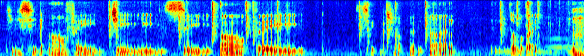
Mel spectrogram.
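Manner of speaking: barely audible breathy whisper of the code. Real, not acted. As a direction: whisper each letter and number while typing. Repeats code while typing it.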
